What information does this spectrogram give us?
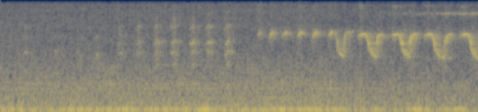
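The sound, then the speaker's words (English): A male bird's learned song, high-pitched and tonal, with repeated clear whistled notes, then a series of swooping downward whistles, heard over a steady low rumble of background noise. “Each bird's song is unique because he learns it.”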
